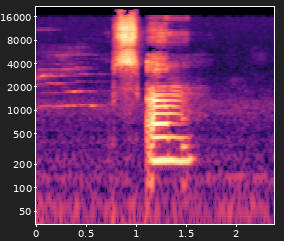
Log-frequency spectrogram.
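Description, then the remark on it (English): A cat lets out a couple of plaintive meows, a high rising cry followed by a longer wavering one, over a quiet background. “First of all, my cat is crying. I can hear. Yeah, I'm sure everyone can.”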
